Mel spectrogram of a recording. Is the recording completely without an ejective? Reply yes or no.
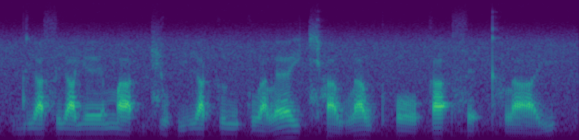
yes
